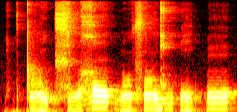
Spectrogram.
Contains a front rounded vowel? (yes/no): yes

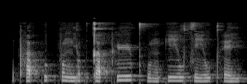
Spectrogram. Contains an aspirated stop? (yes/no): yes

